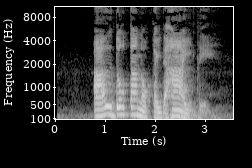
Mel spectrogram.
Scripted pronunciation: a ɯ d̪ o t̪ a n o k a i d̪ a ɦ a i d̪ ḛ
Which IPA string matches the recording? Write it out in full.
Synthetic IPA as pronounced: a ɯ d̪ o t̪ a n o k a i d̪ a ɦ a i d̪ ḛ

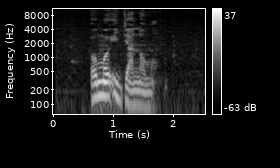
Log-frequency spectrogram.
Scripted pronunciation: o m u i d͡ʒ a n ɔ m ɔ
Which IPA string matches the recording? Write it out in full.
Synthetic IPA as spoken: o m o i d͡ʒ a n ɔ m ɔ

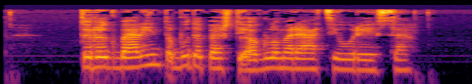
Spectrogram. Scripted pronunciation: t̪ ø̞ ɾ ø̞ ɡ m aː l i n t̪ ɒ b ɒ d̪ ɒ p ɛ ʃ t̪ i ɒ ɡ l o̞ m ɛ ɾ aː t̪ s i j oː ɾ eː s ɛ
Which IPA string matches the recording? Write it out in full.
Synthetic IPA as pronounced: t̪ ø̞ ɾ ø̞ ɡ b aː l i n t̪ ɒ b u d̪ ɒ p ɛ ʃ t̪ i ɒ ɡ l o̞ m ɛ ɾ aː t̪ s i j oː ɾ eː s ɛ

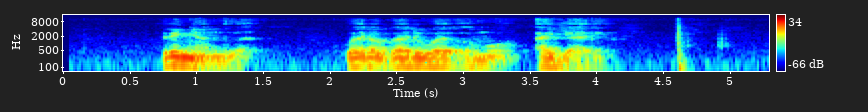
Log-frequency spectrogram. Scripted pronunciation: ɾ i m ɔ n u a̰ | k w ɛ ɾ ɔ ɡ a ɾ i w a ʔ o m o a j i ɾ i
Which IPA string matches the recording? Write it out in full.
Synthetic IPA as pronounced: ɾ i ɲ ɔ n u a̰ | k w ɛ ɾ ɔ ɡ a ɾ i w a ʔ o m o a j a ɾ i

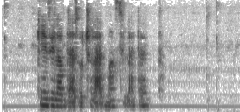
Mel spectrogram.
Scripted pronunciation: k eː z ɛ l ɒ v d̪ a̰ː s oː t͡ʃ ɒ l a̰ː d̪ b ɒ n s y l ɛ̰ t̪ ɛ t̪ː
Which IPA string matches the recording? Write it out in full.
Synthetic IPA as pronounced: k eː z i l ɒ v d̪ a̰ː z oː t͡ʃ ɒ l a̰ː d̪ b ɒ n s y l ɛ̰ t̪ ɛ t̪ː

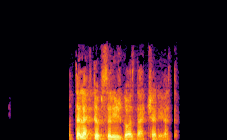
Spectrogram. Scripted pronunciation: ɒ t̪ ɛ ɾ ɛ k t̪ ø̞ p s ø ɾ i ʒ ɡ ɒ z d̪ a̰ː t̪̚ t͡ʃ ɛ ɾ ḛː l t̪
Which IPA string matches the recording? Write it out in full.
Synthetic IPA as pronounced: ɒ t̪ ɛ l ɛ k t̪ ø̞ p s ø ɾ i ʒ ɡ ɒ z d̪ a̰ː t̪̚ t͡ʃ ɛ ɾ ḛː l t̪

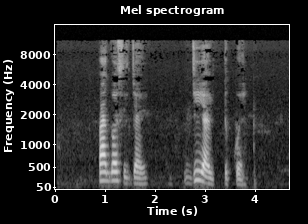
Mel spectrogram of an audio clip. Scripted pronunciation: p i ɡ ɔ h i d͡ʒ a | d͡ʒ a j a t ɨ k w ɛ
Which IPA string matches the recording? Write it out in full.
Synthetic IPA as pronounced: p a ɡ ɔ s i d͡ʒ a | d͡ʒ i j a t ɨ k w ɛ

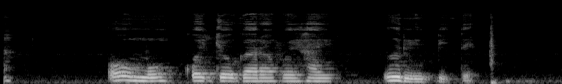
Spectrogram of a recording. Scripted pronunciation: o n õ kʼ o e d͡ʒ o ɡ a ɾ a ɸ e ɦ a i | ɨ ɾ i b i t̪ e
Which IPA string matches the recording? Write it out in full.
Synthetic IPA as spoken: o m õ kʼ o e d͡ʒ o ɡ a ɾ a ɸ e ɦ a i | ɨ ɾ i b i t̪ e

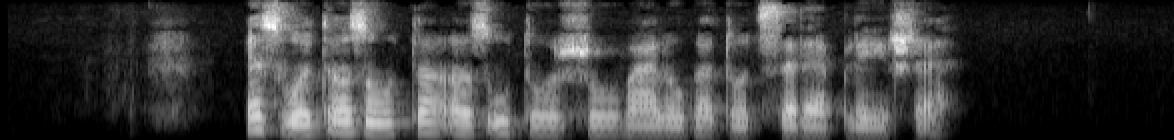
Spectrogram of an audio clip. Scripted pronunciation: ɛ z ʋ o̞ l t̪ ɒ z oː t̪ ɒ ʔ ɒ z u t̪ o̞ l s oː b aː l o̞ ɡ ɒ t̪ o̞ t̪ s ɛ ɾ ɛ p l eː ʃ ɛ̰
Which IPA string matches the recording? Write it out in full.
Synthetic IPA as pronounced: ɛ z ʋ o̞ l t̪ ɒ z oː t̪ ɒ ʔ ɒ z u t̪ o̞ l ʃ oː v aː l o̞ ɡ ɒ t̪ o̞ t̪ s ɛ ɾ ɛ p l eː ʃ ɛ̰

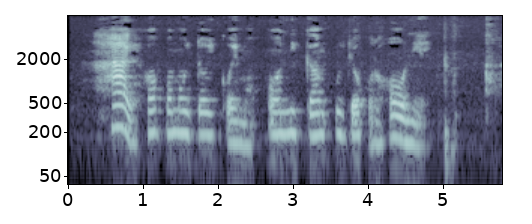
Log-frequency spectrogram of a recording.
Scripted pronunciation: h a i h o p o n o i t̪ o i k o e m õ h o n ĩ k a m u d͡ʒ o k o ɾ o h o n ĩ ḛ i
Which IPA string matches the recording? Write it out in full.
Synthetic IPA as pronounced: h a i h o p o m o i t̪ o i k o e m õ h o n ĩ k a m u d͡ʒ o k o ɾ o h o n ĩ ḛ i

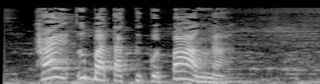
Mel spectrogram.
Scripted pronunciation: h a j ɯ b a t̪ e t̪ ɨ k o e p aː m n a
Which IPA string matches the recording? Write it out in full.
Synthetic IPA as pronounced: h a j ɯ b a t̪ a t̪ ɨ k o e p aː ŋ n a

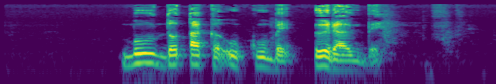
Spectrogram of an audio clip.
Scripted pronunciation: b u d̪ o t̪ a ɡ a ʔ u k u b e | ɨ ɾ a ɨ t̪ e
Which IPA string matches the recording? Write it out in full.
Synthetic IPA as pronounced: b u d̪ o t̪ a k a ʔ u k u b e | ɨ ɾ a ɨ d̪ e

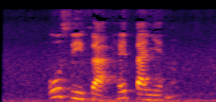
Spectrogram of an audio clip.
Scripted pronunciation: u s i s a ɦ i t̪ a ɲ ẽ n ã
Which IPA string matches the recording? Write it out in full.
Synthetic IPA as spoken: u s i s a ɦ e t̪ a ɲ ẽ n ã

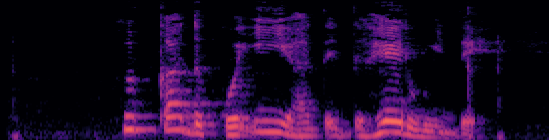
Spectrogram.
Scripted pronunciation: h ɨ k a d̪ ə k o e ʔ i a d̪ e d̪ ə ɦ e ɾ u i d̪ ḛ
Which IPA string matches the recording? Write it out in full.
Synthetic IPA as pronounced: h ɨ k a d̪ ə k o e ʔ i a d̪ e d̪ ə ɦ e ɾ u i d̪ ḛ

